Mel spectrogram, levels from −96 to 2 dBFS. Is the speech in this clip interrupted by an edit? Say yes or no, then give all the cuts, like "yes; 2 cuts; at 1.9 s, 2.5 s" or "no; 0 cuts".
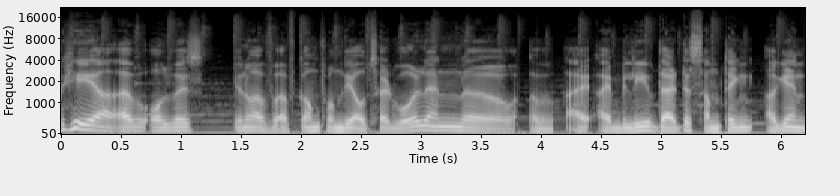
yes; 1 cut; at 3.8 s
